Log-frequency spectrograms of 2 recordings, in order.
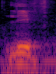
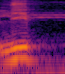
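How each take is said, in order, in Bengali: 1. শব্দটি f ধ্বনি দিয়ে শেষ হয়। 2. শব্দটি p ধ্বনি দিয়ে শেষ হয়। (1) "তো এখানে বলতে হবে ফা" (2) "আবার লিপ বলা যাবে না"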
